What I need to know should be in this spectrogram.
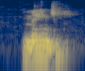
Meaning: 1. Afflicted, or looking as if afflicted, with mange 2. Worn and squalid-looking; bedraggled or decrepit 3. Contemptible, despicable, low
- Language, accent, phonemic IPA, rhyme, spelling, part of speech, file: English, Southern England, /ˈmeɪn.d͡ʒi/, -eɪndʒi, mangy, adjective, LL-Q1860 (eng)-mangy.wav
